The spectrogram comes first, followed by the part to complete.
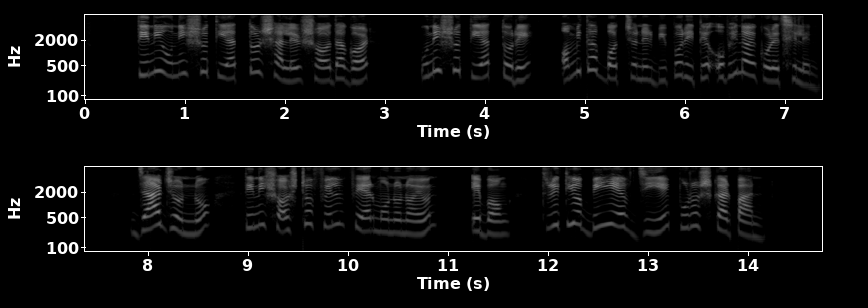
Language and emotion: Bengali, neutral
